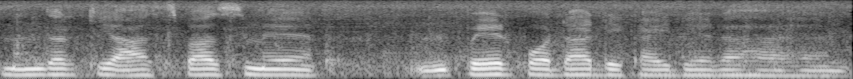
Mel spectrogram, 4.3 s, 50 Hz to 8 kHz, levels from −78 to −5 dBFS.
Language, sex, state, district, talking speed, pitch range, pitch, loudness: Hindi, female, Arunachal Pradesh, Lower Dibang Valley, 140 wpm, 155-170 Hz, 165 Hz, -16 LUFS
